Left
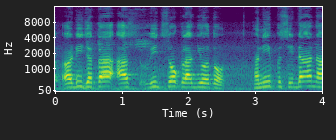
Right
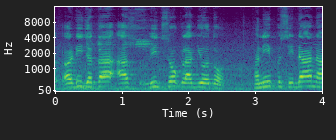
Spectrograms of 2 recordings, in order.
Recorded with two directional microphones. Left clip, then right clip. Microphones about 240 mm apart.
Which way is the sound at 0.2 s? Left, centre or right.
Centre.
